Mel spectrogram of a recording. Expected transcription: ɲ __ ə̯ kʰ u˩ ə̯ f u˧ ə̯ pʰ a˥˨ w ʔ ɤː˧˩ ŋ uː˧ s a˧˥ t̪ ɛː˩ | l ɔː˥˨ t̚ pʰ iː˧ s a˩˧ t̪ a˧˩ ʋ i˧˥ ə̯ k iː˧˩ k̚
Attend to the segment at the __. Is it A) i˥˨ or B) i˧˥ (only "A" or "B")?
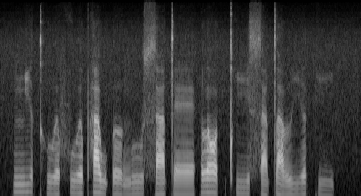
A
